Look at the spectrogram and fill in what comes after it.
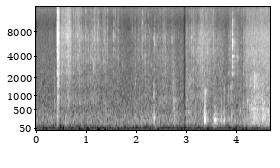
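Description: Quiet close-up eating noises: a sharp click about half a second in, then soft clicks and rustles as food is bitten and chewed, with a couple of short low throaty sounds near the end.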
